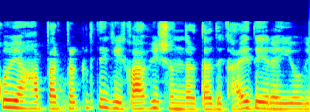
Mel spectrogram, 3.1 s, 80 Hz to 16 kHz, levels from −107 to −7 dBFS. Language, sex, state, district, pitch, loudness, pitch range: Hindi, male, Uttar Pradesh, Jalaun, 200 Hz, -29 LUFS, 185-215 Hz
